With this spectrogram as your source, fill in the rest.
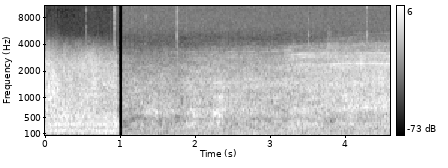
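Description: A jet plane whines and rumbles as it approaches from a distance.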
